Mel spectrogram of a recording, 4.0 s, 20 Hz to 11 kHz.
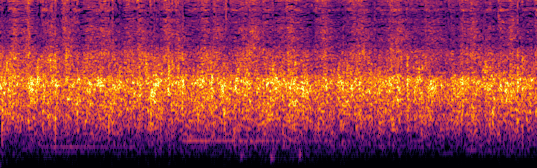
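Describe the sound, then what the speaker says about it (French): A congregation applauds at a church thanksgiving service marking a 60th birthday and 35th wedding anniversary: dense, sustained clapping from many hands fills the space evenly throughout. "nous allons encore l'acclamer très très fort"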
